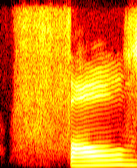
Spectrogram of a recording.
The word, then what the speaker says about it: falls: is here to help if you have trouble making a z at the end of this word false then think of a word that your you can pronounce easily that begins with a z there's not very many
